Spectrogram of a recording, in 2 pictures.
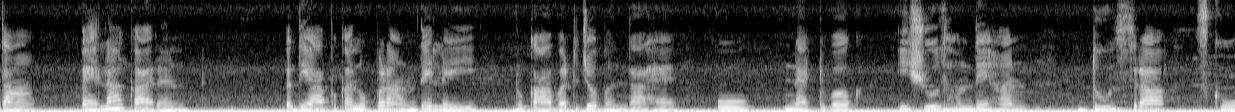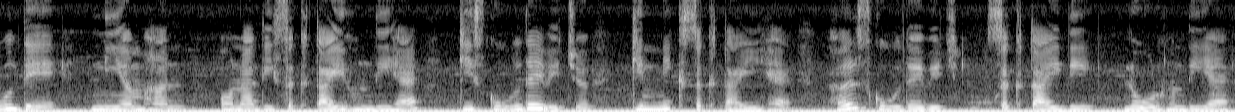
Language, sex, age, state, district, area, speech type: Punjabi, female, 18-30, Punjab, Rupnagar, urban, spontaneous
